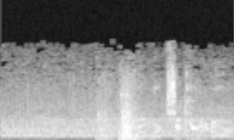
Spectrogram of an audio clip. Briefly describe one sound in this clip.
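A body slams onto a wrestling ring mat.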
